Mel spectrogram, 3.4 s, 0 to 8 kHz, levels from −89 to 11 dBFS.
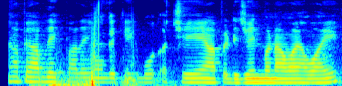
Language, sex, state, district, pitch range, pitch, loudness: Hindi, male, Haryana, Rohtak, 135-160 Hz, 145 Hz, -25 LUFS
